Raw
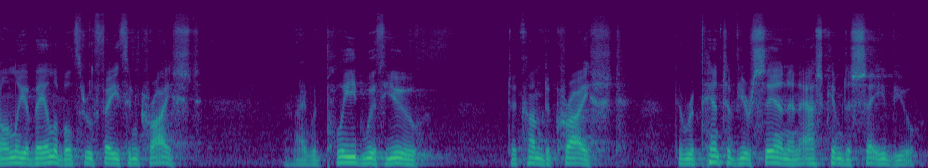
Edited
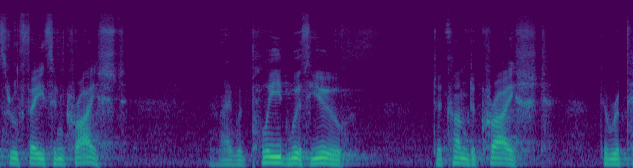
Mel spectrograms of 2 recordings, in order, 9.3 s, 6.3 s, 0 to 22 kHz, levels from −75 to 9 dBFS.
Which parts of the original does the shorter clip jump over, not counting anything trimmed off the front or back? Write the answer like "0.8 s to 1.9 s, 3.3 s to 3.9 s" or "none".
none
